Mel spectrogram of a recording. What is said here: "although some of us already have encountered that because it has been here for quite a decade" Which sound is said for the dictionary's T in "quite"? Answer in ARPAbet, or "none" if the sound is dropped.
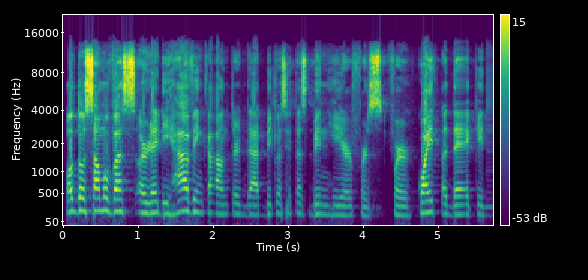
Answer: T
